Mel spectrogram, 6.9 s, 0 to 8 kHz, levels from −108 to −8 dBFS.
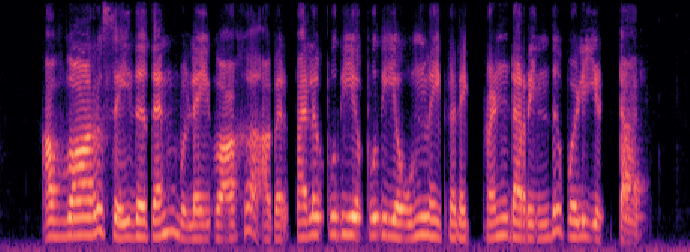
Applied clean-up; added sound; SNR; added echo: neural diffusion model UNIVERSE++.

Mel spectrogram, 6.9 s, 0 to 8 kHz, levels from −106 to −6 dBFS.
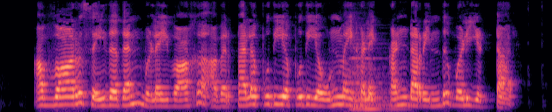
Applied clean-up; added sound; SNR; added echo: none; Musical instrument; 16 dB; none.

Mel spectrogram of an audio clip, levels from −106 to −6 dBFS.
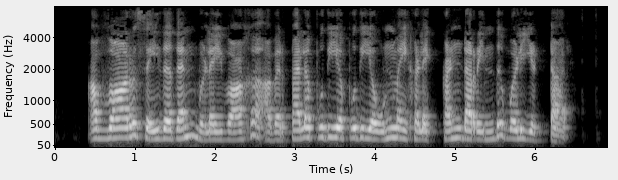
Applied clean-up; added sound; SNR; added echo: none; none; none; none.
